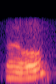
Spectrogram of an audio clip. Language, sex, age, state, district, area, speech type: Tamil, female, 60+, Tamil Nadu, Ariyalur, rural, conversation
